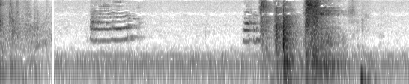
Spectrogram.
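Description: A domestic cat meows once, a short call. About three seconds later comes a louder, harsher cat cry, followed by a brief low thud near the end.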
